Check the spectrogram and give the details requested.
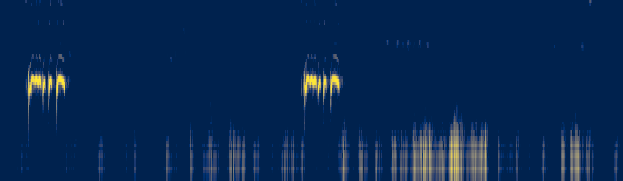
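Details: Local zebra dove with a crystal voice, used as a lure to make doves call: two quick phrases of around five coos each, about three and a half seconds apart, with low thumping and rumbling noises throughout.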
